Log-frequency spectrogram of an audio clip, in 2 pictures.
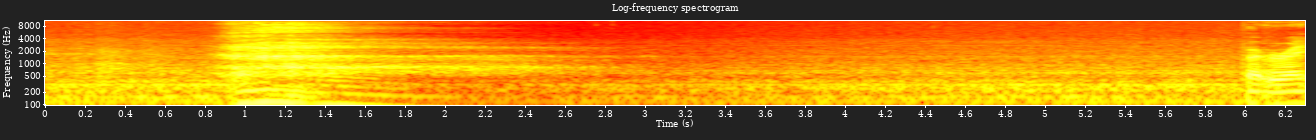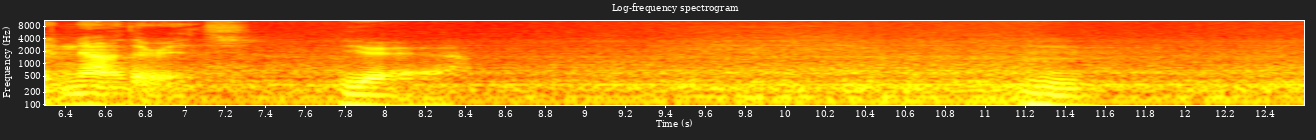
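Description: A man speaks calmly and briefly, close to a microphone.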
